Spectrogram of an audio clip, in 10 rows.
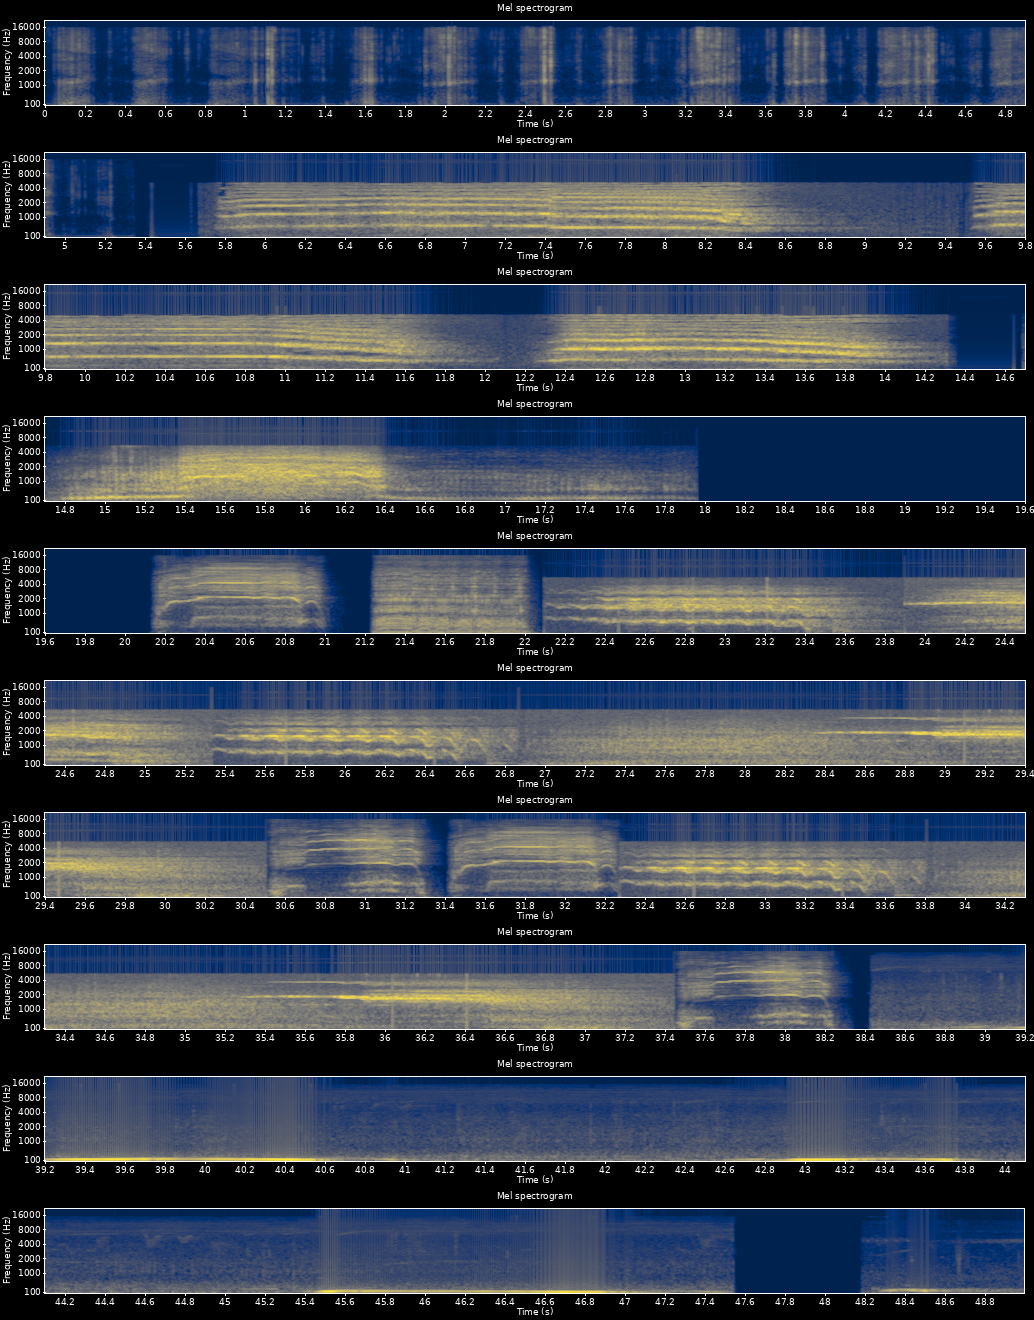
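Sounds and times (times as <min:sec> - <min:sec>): horses neighing and whinnying: 0:20.2 - 0:26.8, 0:28.6 - 0:33.8, 0:35.4 - 0:44.0.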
